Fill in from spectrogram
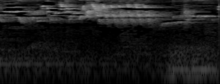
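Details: European goldfinch song for fledglings to learn, a continuous stream of high, jangling twitters and buzzy trilled phrases, loud throughout with little break.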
